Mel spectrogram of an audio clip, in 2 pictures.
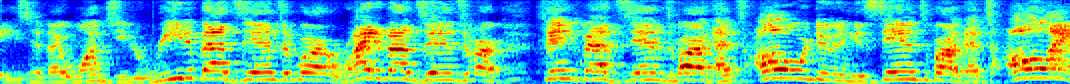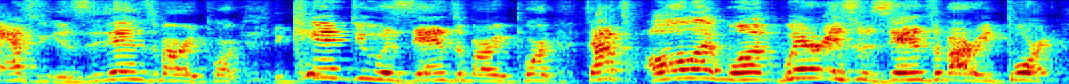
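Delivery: ranting teacher. Retold or imitated. Teacher to the pupil, a loud exasperated rant. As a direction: hammer the word Zanzibar in frustration.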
